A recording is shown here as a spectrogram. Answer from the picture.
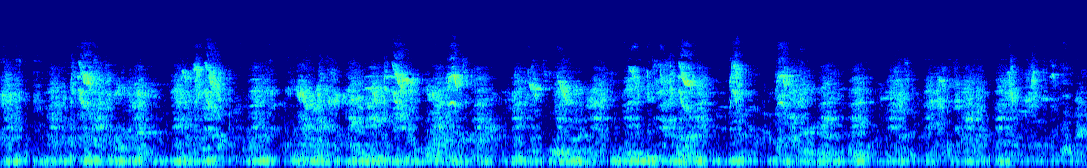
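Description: Birds chirping in quick, short calls again and again, over a faint steady low hum.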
